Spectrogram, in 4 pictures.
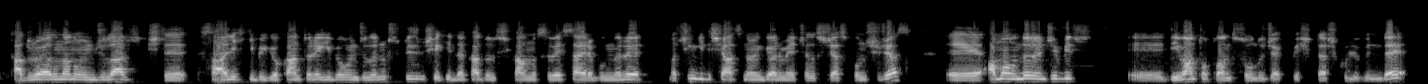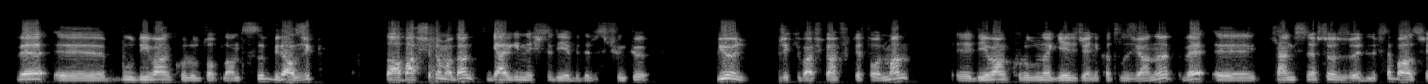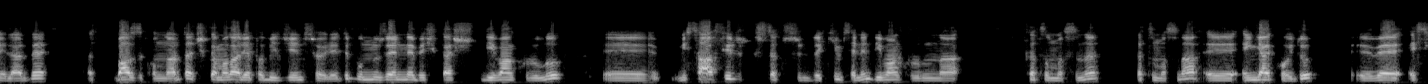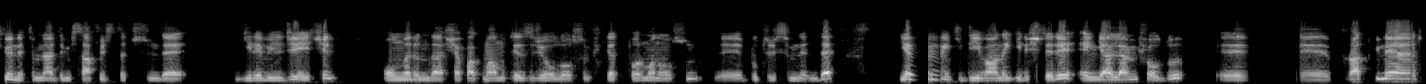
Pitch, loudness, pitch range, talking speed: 110 Hz, -21 LUFS, 100-120 Hz, 120 wpm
